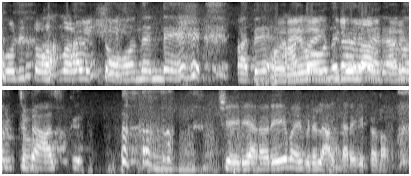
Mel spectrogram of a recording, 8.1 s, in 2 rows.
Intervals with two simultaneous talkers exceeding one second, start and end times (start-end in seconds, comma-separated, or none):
2.8-4.5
